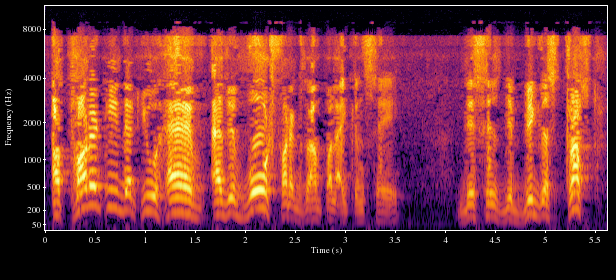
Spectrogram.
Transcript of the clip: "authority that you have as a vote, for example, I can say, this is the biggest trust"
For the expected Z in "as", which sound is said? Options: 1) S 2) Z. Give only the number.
2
